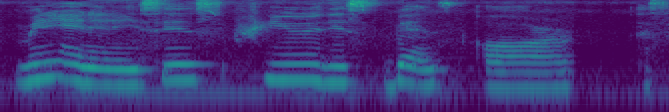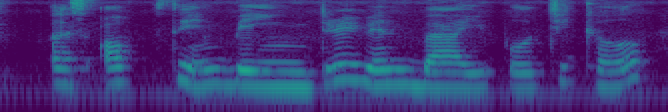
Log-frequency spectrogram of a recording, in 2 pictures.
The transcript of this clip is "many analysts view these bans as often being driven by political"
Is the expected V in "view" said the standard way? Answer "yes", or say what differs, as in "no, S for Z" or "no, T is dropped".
no, F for V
